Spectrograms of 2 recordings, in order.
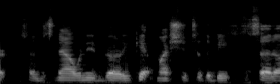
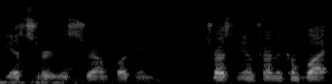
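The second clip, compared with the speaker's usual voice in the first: real nice; 4 semitones lower, 8 dB quieter than usual. Retold or imitated. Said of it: "So you gotta be real nice".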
